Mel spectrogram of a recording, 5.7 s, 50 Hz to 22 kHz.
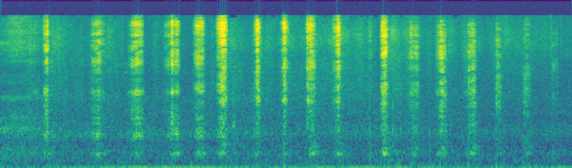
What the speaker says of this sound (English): we'll use a number 3 edge beveler, and we will bevel the edges all the way around, top and bottom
